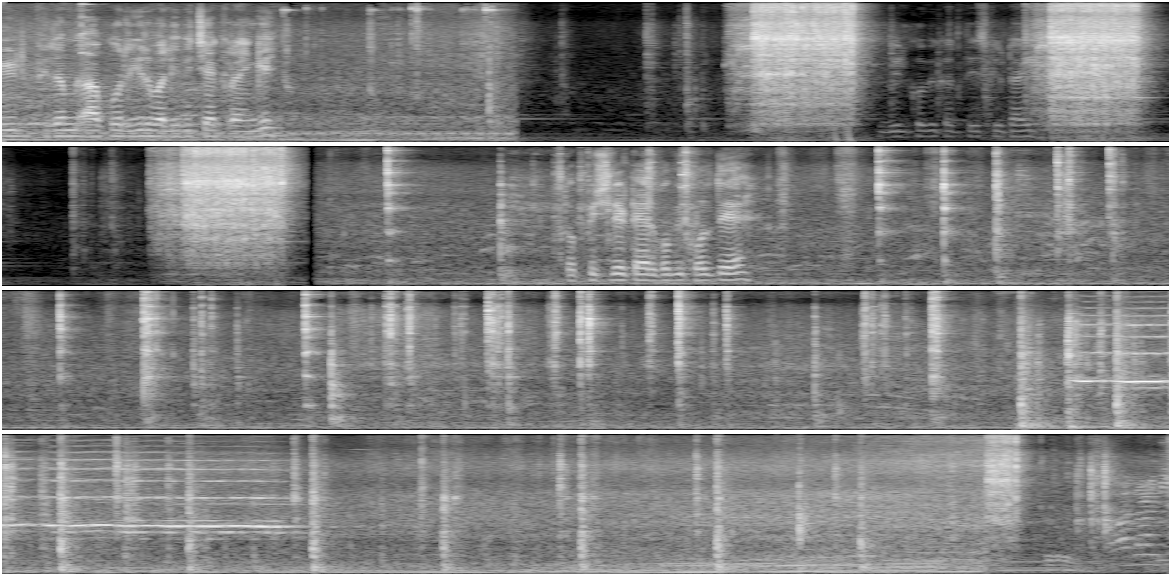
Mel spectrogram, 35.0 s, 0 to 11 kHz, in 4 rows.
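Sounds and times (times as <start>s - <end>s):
metallic clicks and knocks: 17.9s - 27.3s.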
